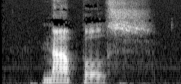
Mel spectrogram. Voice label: "Napels", Dutch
